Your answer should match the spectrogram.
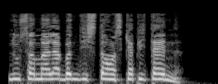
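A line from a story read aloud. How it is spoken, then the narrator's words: Lookout shouting. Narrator (French): cria la vigie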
